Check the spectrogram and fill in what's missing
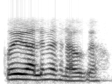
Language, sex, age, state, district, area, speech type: Dogri, male, 18-30, Jammu and Kashmir, Udhampur, rural, conversation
